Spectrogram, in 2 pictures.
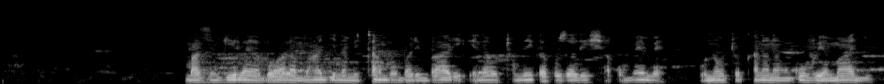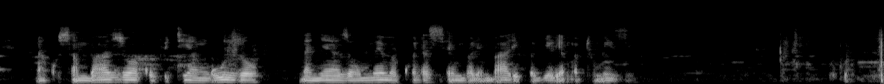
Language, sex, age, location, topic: Swahili, male, 25-35, Dar es Salaam, government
